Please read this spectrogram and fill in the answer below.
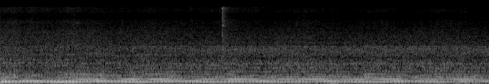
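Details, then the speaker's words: Kenmore washer, ultra clean cycle with heavy jeans and towel load, moving from wash to rinse: steady low hum with water rushing through, even and unbroken; drain pump emptying the tub quickly and normally. "Alright, moving out of the wash cycle into the rinse cycle. You can hear it draining that water out nice and fast."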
